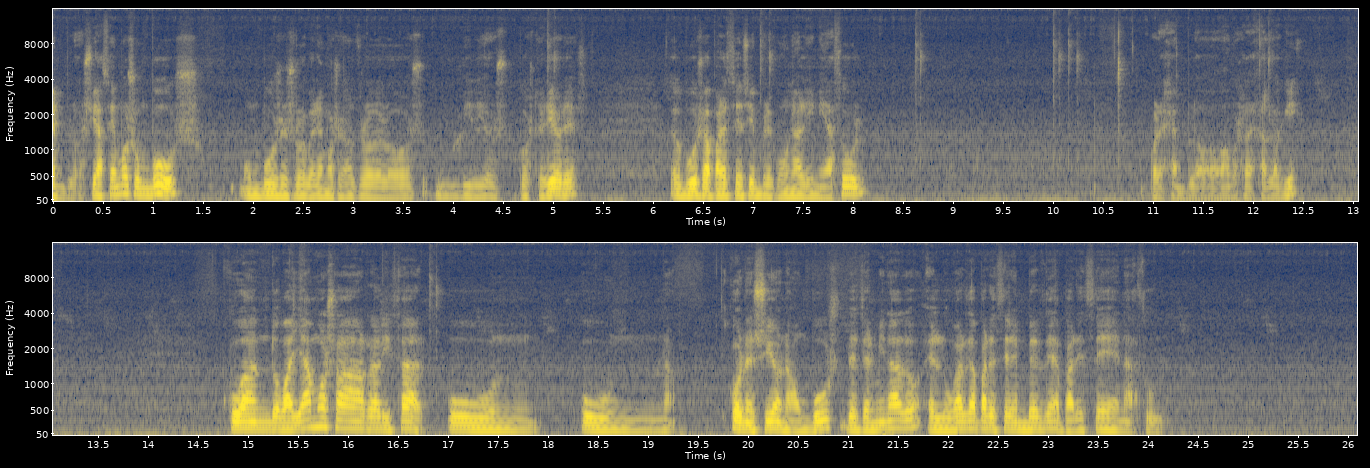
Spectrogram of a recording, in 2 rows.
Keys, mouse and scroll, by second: 4.9 click, 7.1 click, 8.6 click, 9.9 click, 12.1 right click, 16.8 click.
